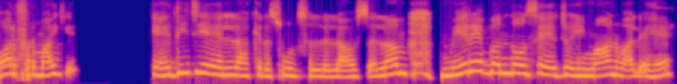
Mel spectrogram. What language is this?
Urdu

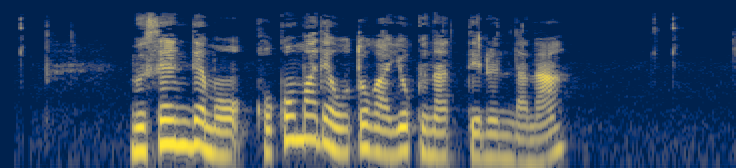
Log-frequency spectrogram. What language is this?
Japanese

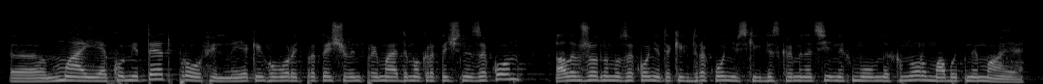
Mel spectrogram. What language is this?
Ukrainian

